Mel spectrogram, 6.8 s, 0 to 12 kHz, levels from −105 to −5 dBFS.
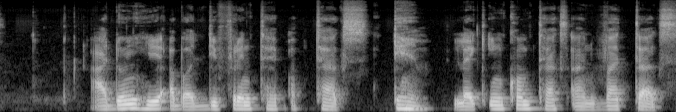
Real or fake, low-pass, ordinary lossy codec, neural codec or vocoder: real; none; none; none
